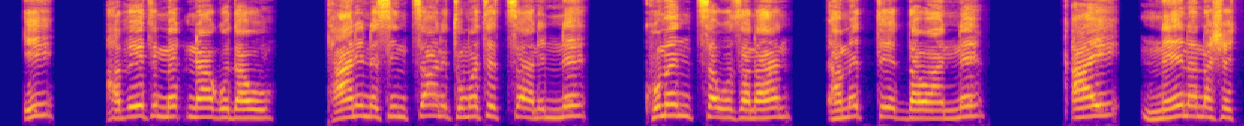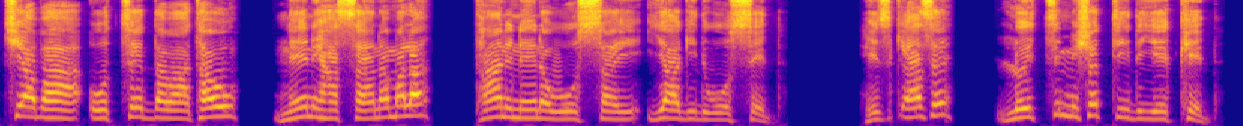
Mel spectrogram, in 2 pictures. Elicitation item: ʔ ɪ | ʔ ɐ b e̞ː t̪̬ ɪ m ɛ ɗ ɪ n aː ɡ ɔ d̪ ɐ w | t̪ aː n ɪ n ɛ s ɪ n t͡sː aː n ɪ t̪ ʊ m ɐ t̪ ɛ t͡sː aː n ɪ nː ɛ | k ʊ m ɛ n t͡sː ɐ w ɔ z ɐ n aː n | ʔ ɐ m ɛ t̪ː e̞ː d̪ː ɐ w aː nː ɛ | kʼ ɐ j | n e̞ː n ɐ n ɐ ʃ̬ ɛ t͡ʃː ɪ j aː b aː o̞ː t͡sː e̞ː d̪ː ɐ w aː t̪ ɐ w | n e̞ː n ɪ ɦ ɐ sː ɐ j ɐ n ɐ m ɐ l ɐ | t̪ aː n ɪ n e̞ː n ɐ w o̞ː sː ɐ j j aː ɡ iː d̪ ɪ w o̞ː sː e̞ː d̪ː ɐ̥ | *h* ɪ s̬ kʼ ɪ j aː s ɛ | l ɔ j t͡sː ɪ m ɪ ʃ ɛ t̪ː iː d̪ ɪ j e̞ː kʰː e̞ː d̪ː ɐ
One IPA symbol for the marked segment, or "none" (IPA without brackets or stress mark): h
